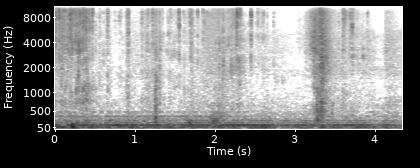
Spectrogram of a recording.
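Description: Crinkling and rustling of plastic packaging as packs of paper heart doilies are handled, with the loudest rustle near the start and another sharp crinkle about three seconds in.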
